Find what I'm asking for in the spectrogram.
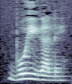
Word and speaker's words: buígale: Buígale. – Buígale. Tiene acento en la I.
